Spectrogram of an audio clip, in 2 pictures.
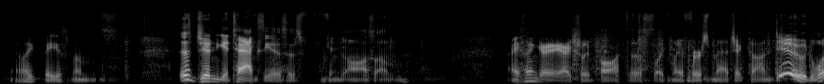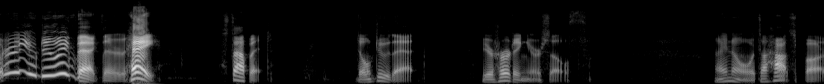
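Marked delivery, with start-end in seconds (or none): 9.5-14.2 yelling, much louder. Speaker breaks off to stop someone back there hurting themselves, yelling. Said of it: "I'm yelling at all of you".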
